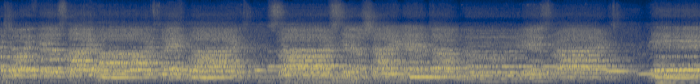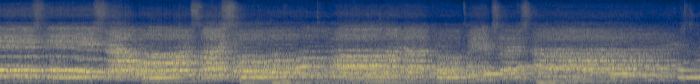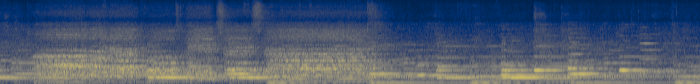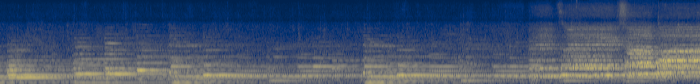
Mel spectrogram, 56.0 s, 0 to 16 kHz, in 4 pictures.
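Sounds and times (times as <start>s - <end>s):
choir singing in harmony: 0.0s - 48.3s, 49.1s - 56.0s.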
